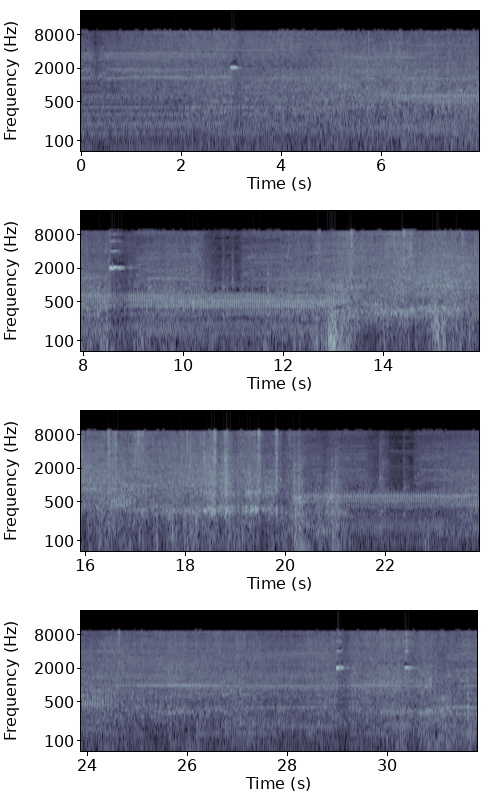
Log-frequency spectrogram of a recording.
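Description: A homemade tracked mech-style vehicle running, its motor a steady mechanical drone whose pitch bends up and down in the middle, with the hiss of water jets from its arm-mounted water guns. A few brief sharp knocks stand out, one near the start, others around nine seconds, thirteen seconds and near the end.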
